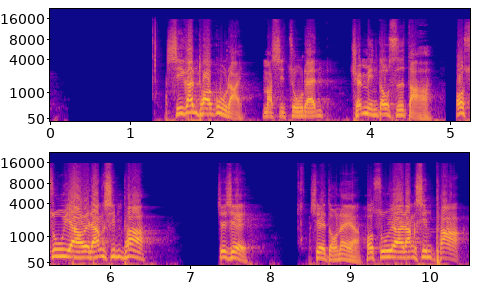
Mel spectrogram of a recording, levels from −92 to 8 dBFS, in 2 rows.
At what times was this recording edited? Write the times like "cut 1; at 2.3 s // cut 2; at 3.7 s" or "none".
cut 1; at 4.9 s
